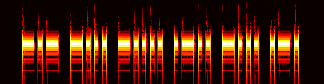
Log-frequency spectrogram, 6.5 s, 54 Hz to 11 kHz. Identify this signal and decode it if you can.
Morse code, heard as a keyed tone, about 15 wpm, 700 Hz. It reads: KB6LBR
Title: USA Call Signs - 6 Characters - Repeated 2x - 15wpm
